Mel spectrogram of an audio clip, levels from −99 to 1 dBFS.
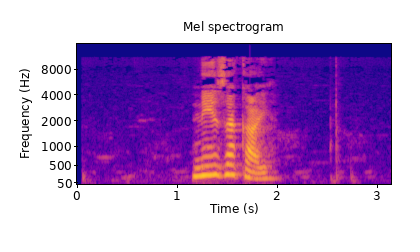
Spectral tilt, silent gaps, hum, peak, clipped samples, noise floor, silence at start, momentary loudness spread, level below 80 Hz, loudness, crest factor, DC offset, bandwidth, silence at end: -3.5 dB/octave; none; none; 0 dBFS; under 0.1%; -57 dBFS; 1.15 s; 14 LU; -62 dBFS; -17 LUFS; 22 dB; under 0.1%; 11.5 kHz; 1.15 s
